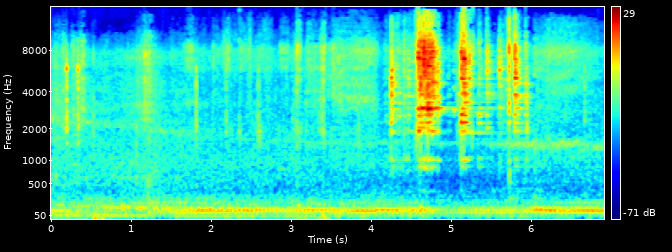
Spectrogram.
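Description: Metal intercooler pipes clinking and rattling against each other as they are handled, a short burst of ringing clinks about four and a half seconds in, over a steady low hum.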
